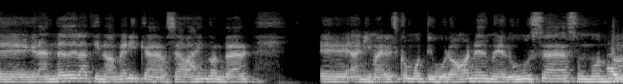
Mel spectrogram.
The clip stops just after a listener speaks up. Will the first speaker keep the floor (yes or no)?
yes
